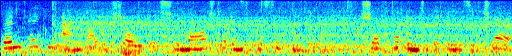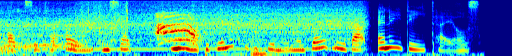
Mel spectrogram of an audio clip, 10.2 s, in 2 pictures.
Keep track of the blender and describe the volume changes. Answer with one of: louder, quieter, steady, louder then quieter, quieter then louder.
steady.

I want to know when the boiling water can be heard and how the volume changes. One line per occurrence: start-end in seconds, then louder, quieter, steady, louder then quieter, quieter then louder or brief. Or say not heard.
0.0-5.4 steady.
